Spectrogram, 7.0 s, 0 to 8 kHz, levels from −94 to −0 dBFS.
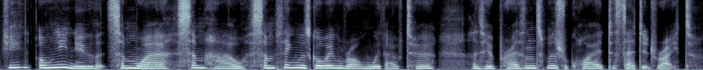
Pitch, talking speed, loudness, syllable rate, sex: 235 Hz, 180 wpm, -18 LUFS, 5.4 syllables/s, female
